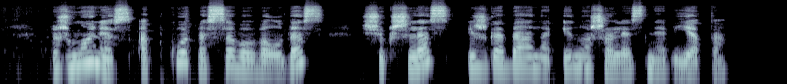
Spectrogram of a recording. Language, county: Lithuanian, Tauragė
